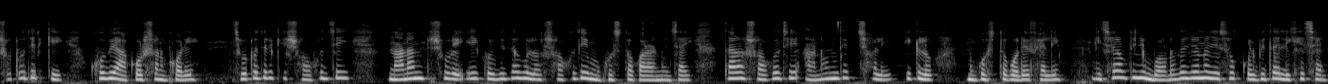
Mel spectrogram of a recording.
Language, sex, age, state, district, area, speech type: Bengali, female, 18-30, West Bengal, Hooghly, urban, spontaneous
